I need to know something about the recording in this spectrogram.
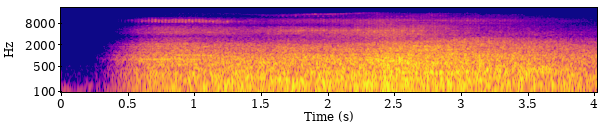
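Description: A steady, dense roar of a continuous stream of road traffic on the B14 at the Neckartor in Stuttgart fades in within the first half second and holds, with cars and heavy trucks rumbling past continuously, loud, with no voices.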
